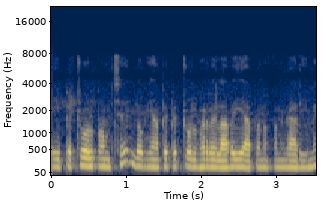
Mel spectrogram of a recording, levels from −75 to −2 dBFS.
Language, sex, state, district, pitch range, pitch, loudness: Maithili, male, Bihar, Supaul, 135-145 Hz, 140 Hz, -18 LUFS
